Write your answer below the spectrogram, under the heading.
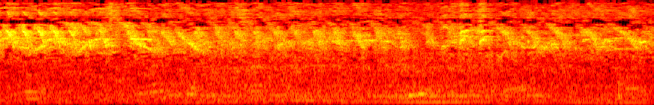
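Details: Male crested canary riwikan song, dense buzzy trills and high chips repeated about three times a second, partly blurred by background hum and low murmuring sounds.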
